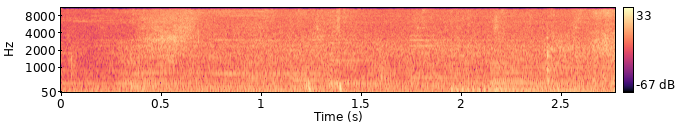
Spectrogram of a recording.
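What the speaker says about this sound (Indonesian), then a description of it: "sementara Ibu Femni akan menggoreng sisa telur yang ada" Egg frying in a pan while making Korean japchae, a close continuous sizzle and spatter with a few sharp clicks of a utensil, no voices.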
